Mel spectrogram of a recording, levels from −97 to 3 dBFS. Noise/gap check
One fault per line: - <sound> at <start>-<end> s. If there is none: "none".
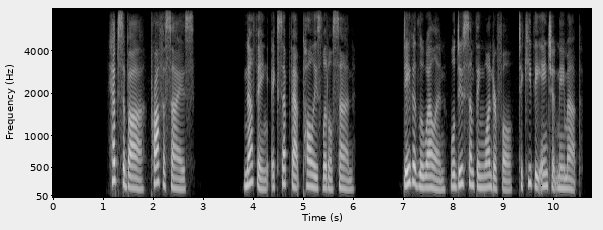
none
